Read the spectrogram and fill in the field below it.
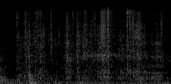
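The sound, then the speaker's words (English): Paper wrapping crinkles and rustles continuously as newly bought items are unwrapped from their paper during an unboxing, with bright crackling bursts and no talking. “Oh my god, they're wrapped in paper. They're so fancy.”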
